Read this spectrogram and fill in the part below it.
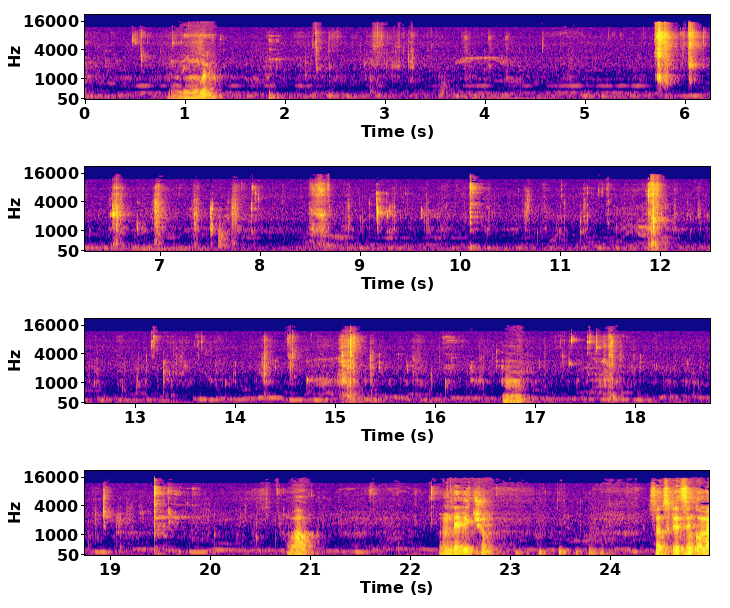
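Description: A man crunches on raw green onion.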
